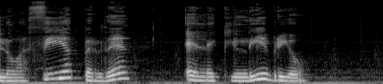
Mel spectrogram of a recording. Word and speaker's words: equilibrio: Pero cada vez que subía un poco, la olla se movía y lo hacía perder el equilibrio. See where I'm putting the stress. Equilibrio.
